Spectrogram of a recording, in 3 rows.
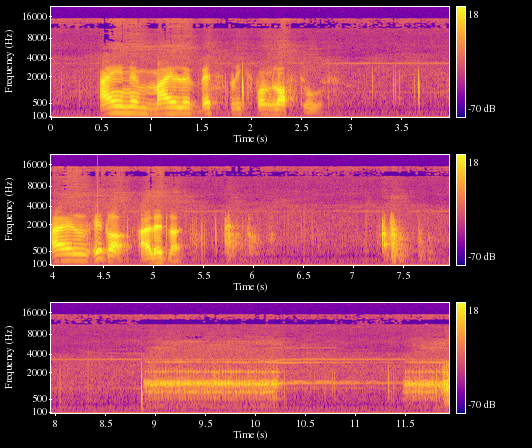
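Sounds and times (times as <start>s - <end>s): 
low hum: 0.0s - 11.9s
speech: 0.5s - 2.8s, 4.0s - 5.4s
telephone ringing: 8.8s - 11.9s.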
